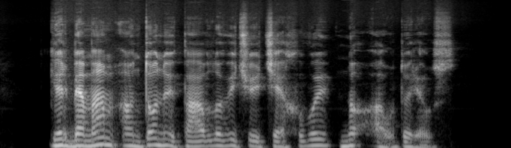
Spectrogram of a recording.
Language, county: Lithuanian, Telšiai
